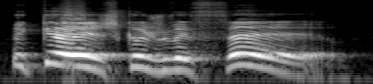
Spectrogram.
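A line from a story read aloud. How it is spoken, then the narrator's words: Distraught, frantic shout. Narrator (French): Une telle détresse le souleva qu'il cria plus haut égaré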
